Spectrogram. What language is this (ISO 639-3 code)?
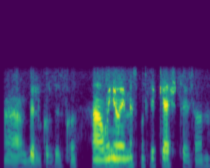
kas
